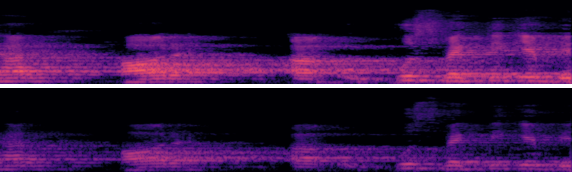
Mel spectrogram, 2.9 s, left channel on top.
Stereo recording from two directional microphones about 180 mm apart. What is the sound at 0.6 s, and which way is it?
Mantra, 15° right (ahead or behind).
